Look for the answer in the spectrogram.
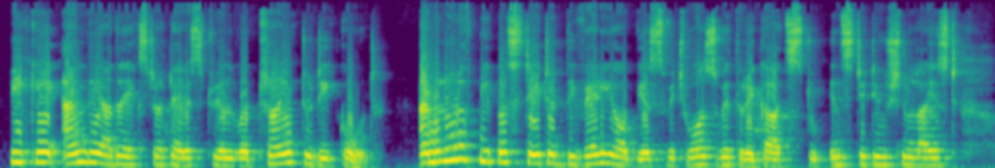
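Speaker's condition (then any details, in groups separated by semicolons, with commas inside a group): No condition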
